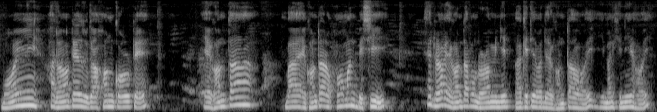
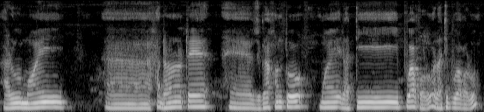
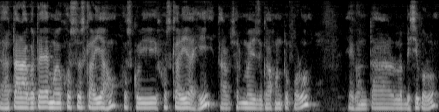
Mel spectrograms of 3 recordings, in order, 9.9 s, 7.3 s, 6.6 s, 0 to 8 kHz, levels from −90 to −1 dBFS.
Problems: none marked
